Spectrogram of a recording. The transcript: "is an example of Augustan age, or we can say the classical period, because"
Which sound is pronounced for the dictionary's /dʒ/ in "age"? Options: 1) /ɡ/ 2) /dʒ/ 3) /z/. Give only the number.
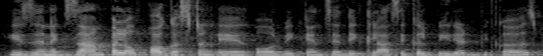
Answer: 3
